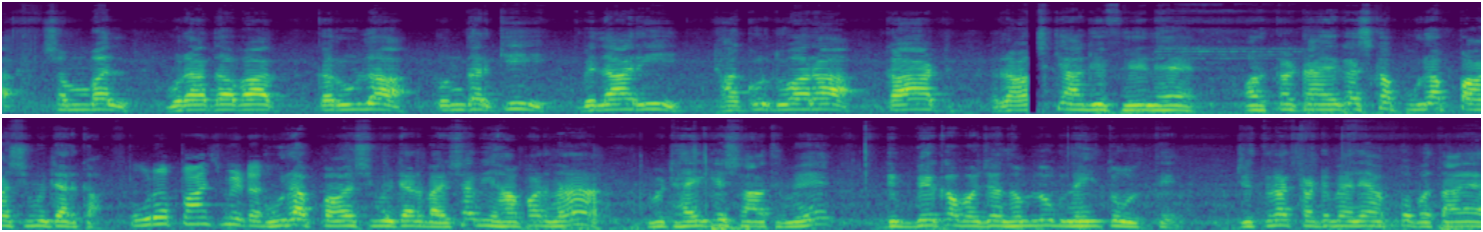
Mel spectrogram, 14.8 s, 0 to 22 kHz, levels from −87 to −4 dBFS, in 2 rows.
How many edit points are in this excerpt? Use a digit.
1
